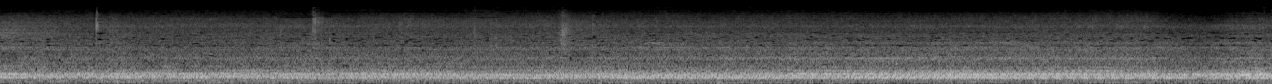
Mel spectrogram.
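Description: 1/14-scale RC 6x6 dump truck driving: a steady mechanical hum that grows slightly louder near the end as the truck comes close.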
